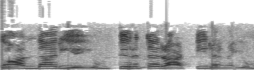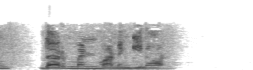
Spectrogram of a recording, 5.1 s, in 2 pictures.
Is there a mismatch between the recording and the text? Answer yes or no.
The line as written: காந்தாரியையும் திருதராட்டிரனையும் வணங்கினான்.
yes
